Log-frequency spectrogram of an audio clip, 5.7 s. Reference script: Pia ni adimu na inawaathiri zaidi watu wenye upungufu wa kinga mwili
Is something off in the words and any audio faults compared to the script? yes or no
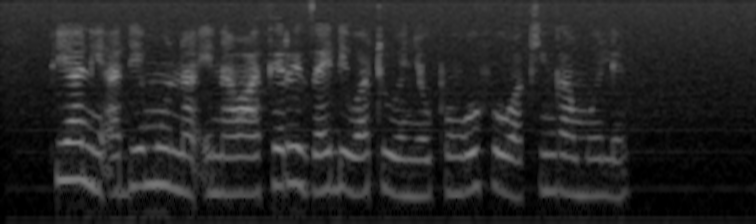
no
